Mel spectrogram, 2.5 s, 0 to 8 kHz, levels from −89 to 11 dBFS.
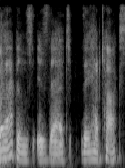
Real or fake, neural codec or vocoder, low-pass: fake; codec, 44.1 kHz, 3.4 kbps, Pupu-Codec; 7.2 kHz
